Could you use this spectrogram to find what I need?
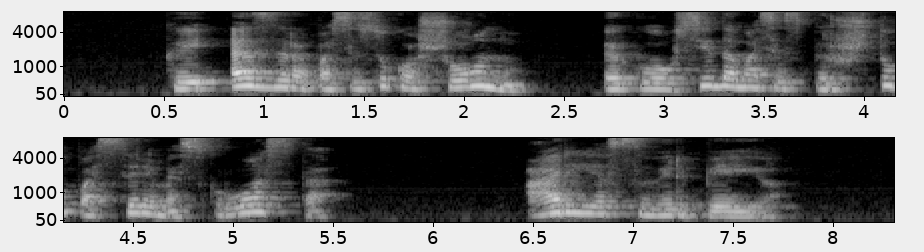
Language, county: Lithuanian, Telšiai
